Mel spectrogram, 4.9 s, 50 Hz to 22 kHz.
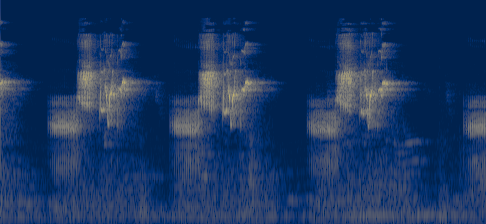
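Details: A kept starling singing in a very lively, chatty style, described as super gacor: three repeated phrases about 1.3 seconds apart, each opening with a low buzzy note and breaking into harsh, squeaky, bursting notes.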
